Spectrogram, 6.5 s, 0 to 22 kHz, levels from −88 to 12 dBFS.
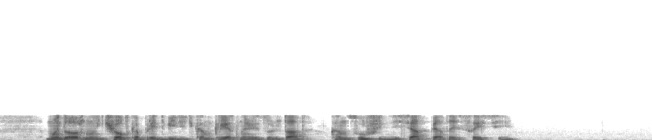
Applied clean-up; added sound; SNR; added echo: none; none; none; none.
